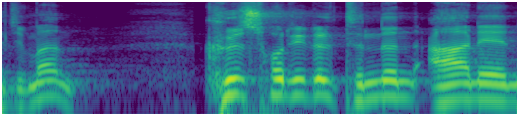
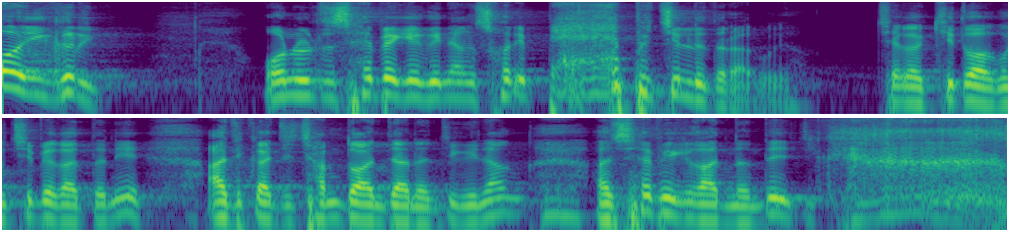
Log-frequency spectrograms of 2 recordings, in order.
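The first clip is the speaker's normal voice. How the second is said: usual speaking voice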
